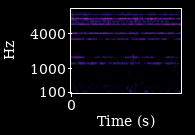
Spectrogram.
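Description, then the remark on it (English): A telephone rings with a steady, bright electronic trill that holds at an even level throughout, fairly quiet, with no voices over it. “This might be important if it's ringing here.”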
